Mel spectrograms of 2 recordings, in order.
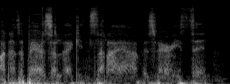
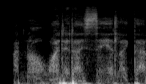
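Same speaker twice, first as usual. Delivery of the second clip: ordinary talk, nothing marked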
